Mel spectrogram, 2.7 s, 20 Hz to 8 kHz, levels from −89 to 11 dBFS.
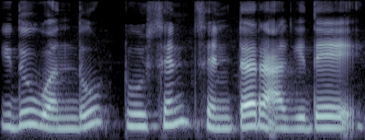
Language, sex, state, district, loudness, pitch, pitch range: Kannada, female, Karnataka, Bangalore, -17 LUFS, 225 Hz, 200-245 Hz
